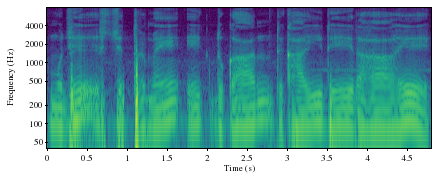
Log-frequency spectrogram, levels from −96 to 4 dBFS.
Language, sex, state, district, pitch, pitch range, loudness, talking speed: Hindi, male, Madhya Pradesh, Dhar, 90 Hz, 85-105 Hz, -26 LUFS, 125 wpm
